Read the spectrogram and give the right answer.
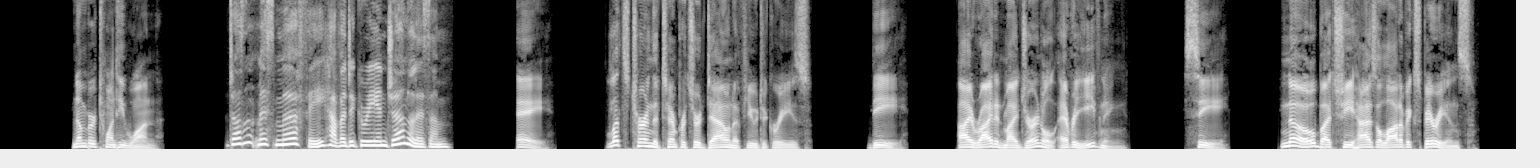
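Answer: C: No, but she has a lot of experience.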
